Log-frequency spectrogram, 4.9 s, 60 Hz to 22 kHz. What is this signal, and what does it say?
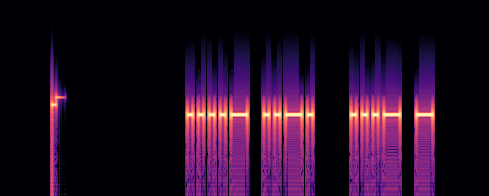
Morse code, heard as a keyed tone, about 22 wpm, 700 Hz. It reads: 4F VT
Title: Field Day Exchanges Encore - 22wpm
